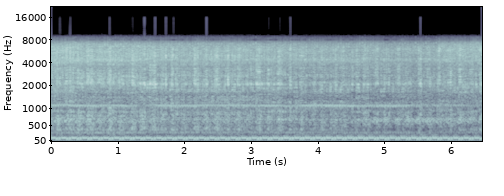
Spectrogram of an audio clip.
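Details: Steady idle on a 54-plate new-age Subaru WRX: regular knock/tick about three a second over the low engine drone; appears randomly, mainly in town and average-speed driving, fine when driven hard; source not pinned down.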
